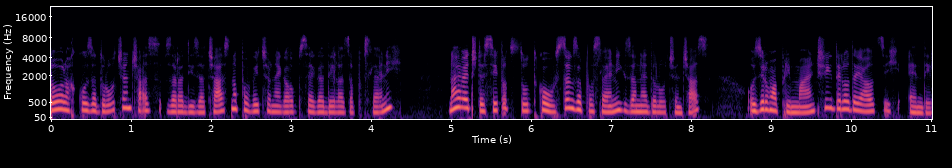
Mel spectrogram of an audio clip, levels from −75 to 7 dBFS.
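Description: Speech over an Opus call, with packet trouble clustered between about 3 and 6 s. At 2.95 to 2.99 s there's short concealed packet loss: 20 ms the decoder never got, patched by extending the last sound into a quick smear. Across that same stretch, 2.97 to 2.99 s, a lost packet was rebuilt from error correction, so that 20 ms plays from the rougher low-bitrate backup copy. The same rebuild happens at 3.09 to 3.11 s and 5.85 to 5.87 s. Bursts of packet loss hit at 3.03 to 3.11 s, 5.75 to 5.87 s and 5.95 to 6.03 s, dropping 60 ms, 100 ms and 60 ms. Each gets bridged by a fading held buzz or hiss, and the audio picks up further along. The worst part is 3.73 to 5.27 s, where repeated packet loss produces choppy sound with pieces missing. Seven gaps there total 280 ms, about 18% of the stretch, with the longest at 80 ms, and something like 150 ms of it is filled from backup copies. The top end rolling off around 8 kHz is just the call codec's bandwidth, consistent with roughly 32 kbps Opus.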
